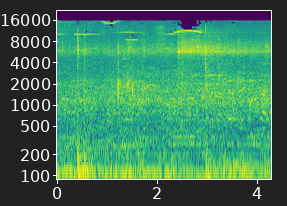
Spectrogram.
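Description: Outdoor football-pitch ambience: a steady low rumble with faint distant voices, and a single thump about half a second in.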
